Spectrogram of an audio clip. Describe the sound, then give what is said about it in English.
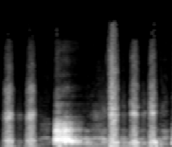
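A man's voice imitates Lamaze-style labor breathing with a series of quick, sharp panting breaths and one longer, breathy exhale in the middle. “I went and I took the classes with my wife, and man, we're there and say, okay, at this time of pregnancy, you got to breathe like this.”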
